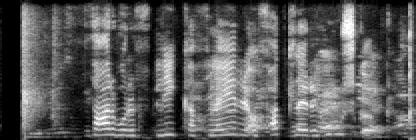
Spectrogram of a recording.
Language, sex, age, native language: Icelandic, female, 13, Icelandic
